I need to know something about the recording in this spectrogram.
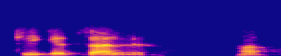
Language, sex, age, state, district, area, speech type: Marathi, male, 18-30, Maharashtra, Ratnagiri, rural, conversation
